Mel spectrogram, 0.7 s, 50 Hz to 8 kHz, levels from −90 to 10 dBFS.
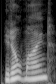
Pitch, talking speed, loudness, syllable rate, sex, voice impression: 185 Hz, 250 wpm, -16 LUFS, 5.1 syllables/s, male, masculine, very adult-like, slightly old, thick, slightly relaxed, slightly weak, slightly dark, slightly soft, slightly muffled, slightly fluent, slightly raspy, slightly cool, intellectual, sincere, slightly calm, mature, very unique, slightly sweet, kind, modest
